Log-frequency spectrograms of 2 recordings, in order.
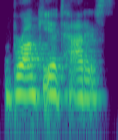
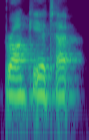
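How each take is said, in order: First: "Bronchiectasis" said slowly, syllable by syllable; careful retry. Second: Tongue tripping over a new retainer; wearing a retainer. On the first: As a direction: carefully spell out "Bronchiectasis" slowly, despite the retainer. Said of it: "so I'm tripping over my word". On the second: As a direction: stumble on "bronchiata-" through a retainer. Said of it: "I just got my new retainer installed, so I'm tripping over my word". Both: Real, not acted.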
